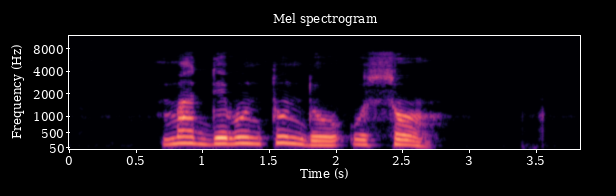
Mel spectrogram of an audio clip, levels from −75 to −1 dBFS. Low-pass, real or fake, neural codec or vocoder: 7.2 kHz; real; none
